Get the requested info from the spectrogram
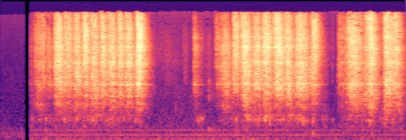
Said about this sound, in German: Töpferin, sitzt in ihrer Werkstatt an einem alten Tisch und knetet eine Rolle Ton, trennt ein Stück ab und formt ein Gefäß.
